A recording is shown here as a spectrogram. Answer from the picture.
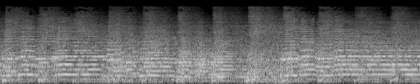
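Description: A university band's brass section, with trumpets and other horns, playing a tune in held notes that change every second or so.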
